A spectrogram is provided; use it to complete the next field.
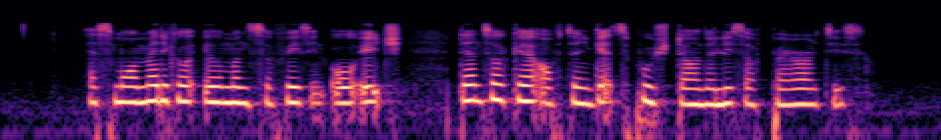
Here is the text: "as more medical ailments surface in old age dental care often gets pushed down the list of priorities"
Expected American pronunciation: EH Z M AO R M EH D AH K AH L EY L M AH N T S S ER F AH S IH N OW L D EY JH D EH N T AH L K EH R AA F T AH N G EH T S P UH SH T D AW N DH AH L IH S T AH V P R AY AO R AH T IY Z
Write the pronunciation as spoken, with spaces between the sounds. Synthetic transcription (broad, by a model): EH S M AO L M EH D AH K AH L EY L M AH N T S S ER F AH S IH N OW L EY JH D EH N S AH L K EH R AA F T AH N G EH T S P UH SH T D AW N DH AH L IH S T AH F P R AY AO R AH T IY S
